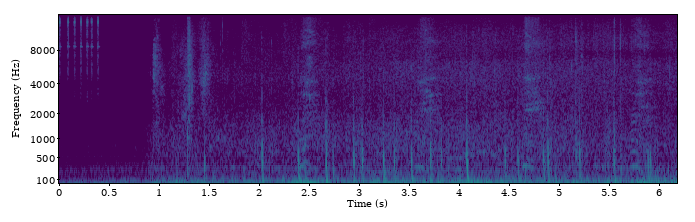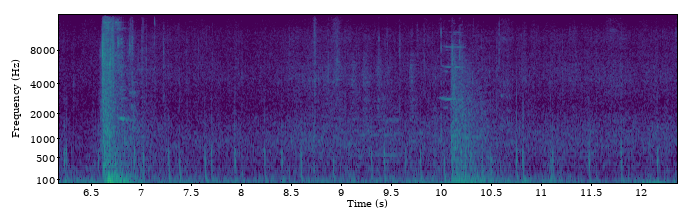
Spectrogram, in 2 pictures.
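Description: Footsteps run on a stone floor.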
